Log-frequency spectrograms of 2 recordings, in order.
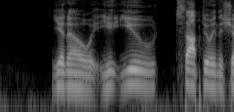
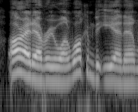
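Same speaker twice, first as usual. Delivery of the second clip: show intro; 3 semitones higher, 8 dB louder than usual. Acted. Host opening the show.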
